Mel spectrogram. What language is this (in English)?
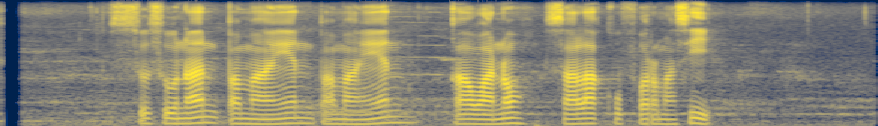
Sundanese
